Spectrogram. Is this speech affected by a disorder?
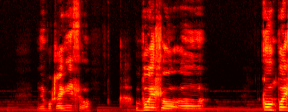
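Yes: cerebral palsy.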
